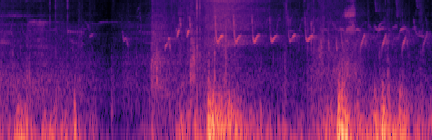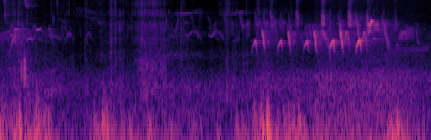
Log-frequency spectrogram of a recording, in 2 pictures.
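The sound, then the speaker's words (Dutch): A common nightingale sings outdoors in bursts of rapid, repeated trilling phrases, while low thumping and rustling noises sound in the foreground. “de nachtegaal.”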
